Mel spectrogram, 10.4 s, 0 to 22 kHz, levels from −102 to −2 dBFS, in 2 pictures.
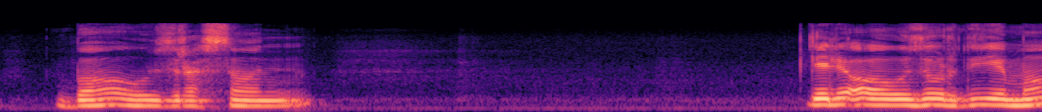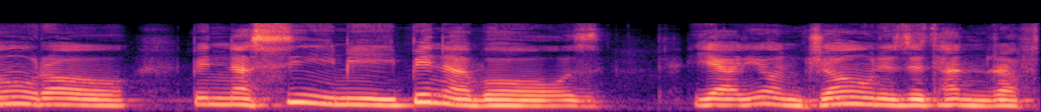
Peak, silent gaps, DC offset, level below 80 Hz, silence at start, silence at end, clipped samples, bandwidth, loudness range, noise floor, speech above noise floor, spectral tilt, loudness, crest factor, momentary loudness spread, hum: -4 dBFS; none; under 0.1%; -70 dBFS; 0.3 s; 0 s; under 0.1%; 10.5 kHz; 7 LU; -62 dBFS; 42 dB; -5.5 dB/octave; -21 LUFS; 18 dB; 8 LU; none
